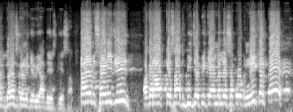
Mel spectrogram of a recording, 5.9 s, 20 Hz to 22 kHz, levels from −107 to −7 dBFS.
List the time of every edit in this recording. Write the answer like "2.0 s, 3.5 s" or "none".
1.6 s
